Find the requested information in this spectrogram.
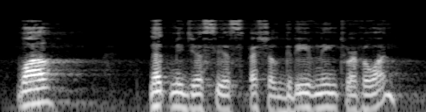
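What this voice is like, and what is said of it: Strong accent, takes adjusting to. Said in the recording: “It'll take just a moment for you to get the accent to click in.”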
